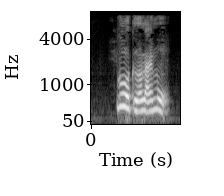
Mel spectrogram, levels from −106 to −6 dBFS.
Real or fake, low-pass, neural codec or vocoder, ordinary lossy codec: fake; 7.2 kHz; codec, 16 kHz in and 24 kHz out, 1.1 kbps, FireRedTTS-2 codec; MP3, 48 kbps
